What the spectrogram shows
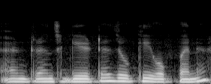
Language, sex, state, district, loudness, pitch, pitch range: Hindi, male, Chandigarh, Chandigarh, -13 LUFS, 130 Hz, 130-145 Hz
